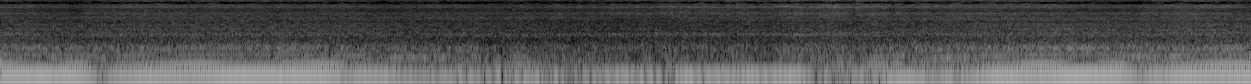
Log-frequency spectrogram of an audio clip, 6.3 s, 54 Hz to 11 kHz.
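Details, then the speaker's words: Datsun 240Z engine, first start after a fault kept it from running, not fully warm: revs surge and sag with throttle blips, won't hold steady idle by itself; seems okay once warmed up. "but as you can see it's not staying idling on the tone once it warms up it seems to be okay"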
